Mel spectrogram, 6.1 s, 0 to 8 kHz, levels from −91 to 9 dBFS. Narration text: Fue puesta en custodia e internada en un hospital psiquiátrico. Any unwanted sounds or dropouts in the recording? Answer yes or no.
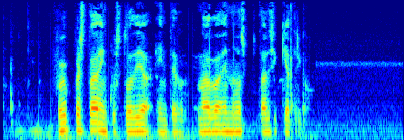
no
